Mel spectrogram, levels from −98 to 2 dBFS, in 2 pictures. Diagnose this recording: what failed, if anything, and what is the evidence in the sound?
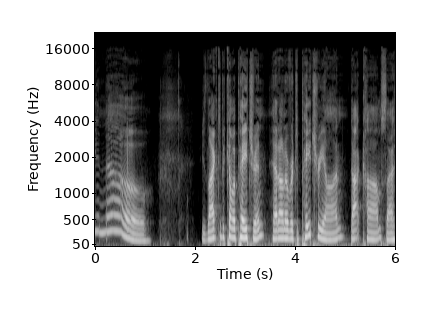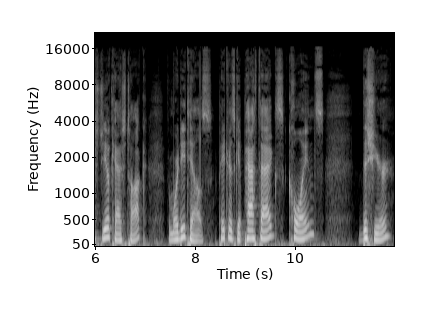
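Two sharp single pops stand out well above the speech, the first at 0.64 to 0.66 s and the second at 8.10 to 8.12 s, just after "slash geocachetalk for more". Each peaks roughly 15 dB over the speech, which carries on underneath. This is a loud pop, most likely from the analogue wiring stage: a brief voltage step from a connector, switch or static discharge entered the signal path and was shaped by the following circuitry.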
